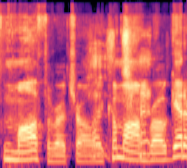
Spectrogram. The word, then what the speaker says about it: Mothra: At no point did anyone declare Martha, and they just stopped fighting. This movie, it's pronounced Mothra, Charlie.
